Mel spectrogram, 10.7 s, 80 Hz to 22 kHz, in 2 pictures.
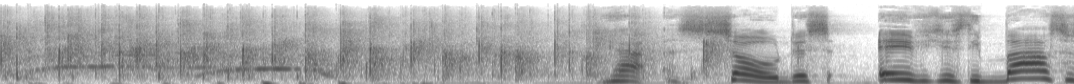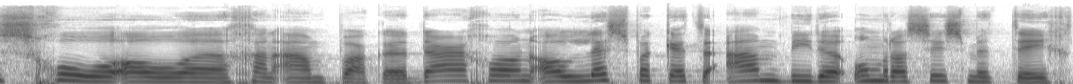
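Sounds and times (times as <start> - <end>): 
applause for a student team's project pitch: 0.0 - 3.7
speech: 3.0 - 10.7.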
